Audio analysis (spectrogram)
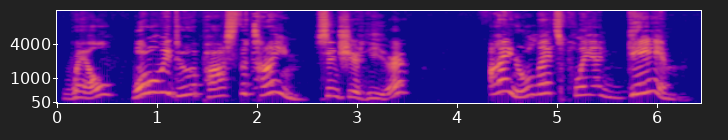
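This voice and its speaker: A woman voicing a cheerful, unflappable young man from a folk tale, polite and matter-of-fact, gently bossy. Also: very high-pitched, big pitch swings, slow, voice pushed up, heavily acted.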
